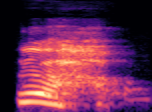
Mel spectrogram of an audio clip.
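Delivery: loud high yawning breath; big yawn. Real, not acted. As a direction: let out a long rising yawn. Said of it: "Sorry, yawning".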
